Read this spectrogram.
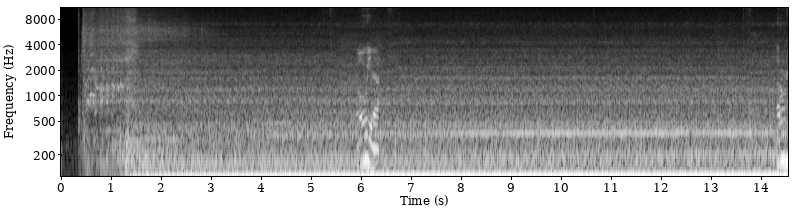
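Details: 1997 Dodge Ram 3500 5.9 12-valve Cummins at about 42°F, hard start after sitting, after new lift pump fitted and primed: short crank, fires right up into a steady, even idle; normal start and idle.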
